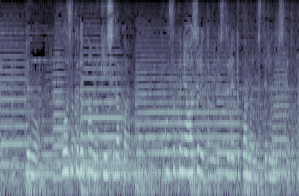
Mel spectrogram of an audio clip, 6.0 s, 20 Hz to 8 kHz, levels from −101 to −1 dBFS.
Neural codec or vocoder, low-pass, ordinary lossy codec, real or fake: none; none; none; real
